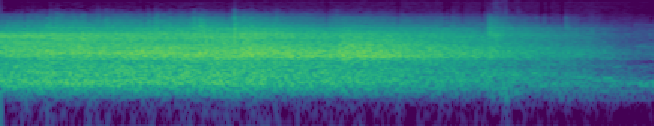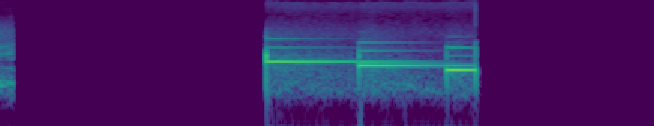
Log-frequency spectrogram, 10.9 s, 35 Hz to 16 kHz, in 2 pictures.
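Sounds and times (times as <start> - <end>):
Intercity Express train pulling into platform: 0.0 - 5.6.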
